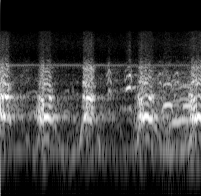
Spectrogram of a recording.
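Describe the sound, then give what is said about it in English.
A dog chasing people across a field barks in a quick series of four or five loud yaps with a slightly whiny edge, spaced roughly half a second apart, over a faint steady background hum. “But surely we can't escape from the dog.”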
